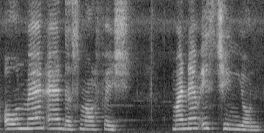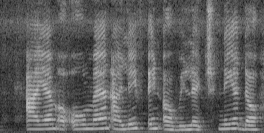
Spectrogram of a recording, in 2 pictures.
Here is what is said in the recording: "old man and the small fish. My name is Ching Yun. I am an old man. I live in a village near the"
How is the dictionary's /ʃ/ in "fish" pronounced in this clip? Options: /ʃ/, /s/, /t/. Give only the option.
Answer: /ʃ/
